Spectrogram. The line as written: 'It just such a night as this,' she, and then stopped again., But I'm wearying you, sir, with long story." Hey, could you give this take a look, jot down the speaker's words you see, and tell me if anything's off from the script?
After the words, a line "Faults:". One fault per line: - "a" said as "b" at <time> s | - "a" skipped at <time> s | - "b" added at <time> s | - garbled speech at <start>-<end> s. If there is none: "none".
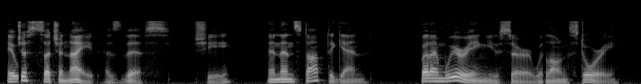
'It just such a night as this,' she, and then stopped again., But I'm wearying you, sir, with long story."
Faults:
none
